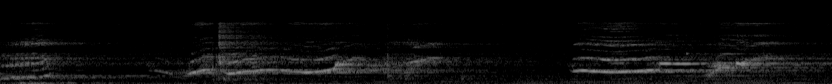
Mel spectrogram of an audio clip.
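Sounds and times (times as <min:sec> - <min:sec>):
humpback whale song: 0:00.0 - 0:04.9, 0:05.7 - 0:08.3.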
